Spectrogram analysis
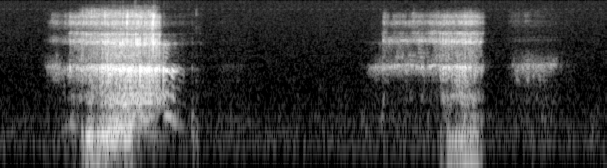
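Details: Loud rattling snores from a person in deep sleep, two long breaths with a shorter one after, separated by quiet pauses; ordinary snoring.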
